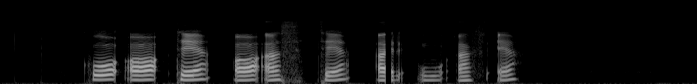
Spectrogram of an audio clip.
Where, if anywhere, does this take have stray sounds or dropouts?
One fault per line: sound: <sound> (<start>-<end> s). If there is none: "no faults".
sound: dropout (3.8-3.9 s)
